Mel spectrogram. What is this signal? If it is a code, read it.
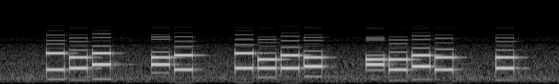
DTMF, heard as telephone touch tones, dialled by machine, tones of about 180 ms, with room echo. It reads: A5D 03 B468 *192 5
